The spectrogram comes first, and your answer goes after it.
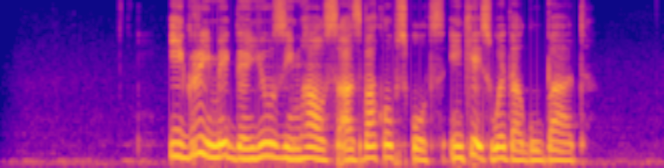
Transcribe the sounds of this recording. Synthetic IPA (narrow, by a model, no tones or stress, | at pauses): iɡɹimek̚dɛ̃mjuzhĩmɦaʊsa̰zbakɔpspɔtsĩnkʰeswɛdaɡobad̥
